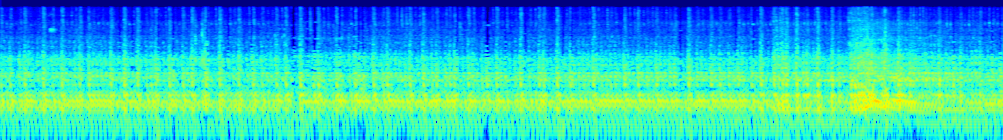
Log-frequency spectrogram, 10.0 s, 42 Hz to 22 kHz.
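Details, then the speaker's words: Normal idle on a Yamaha RD125LC two-stroke barn find started after standing 17 years, fresh oil, carb fed from a rigged external supply: busy, crackly idle holds steady with a brief throttle blip and runs evenly. "Yeah, I'm really pleased with today. I honestly didn't think it would be running."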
